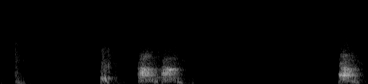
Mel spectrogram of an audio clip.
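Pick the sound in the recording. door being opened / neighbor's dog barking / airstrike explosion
neighbor's dog barking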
